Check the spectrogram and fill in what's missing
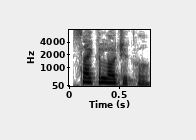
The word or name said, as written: psychological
